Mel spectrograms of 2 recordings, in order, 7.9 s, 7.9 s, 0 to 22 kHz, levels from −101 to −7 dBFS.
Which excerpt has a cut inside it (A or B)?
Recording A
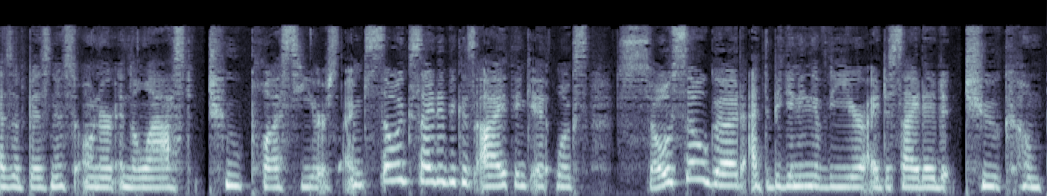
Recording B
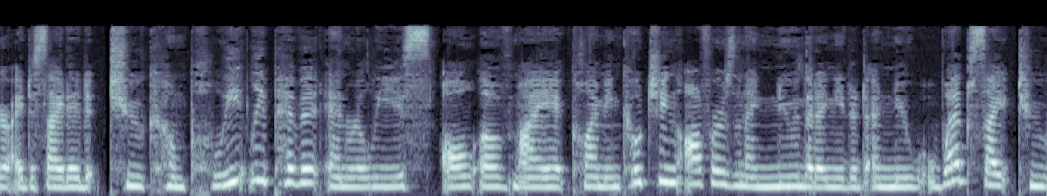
A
